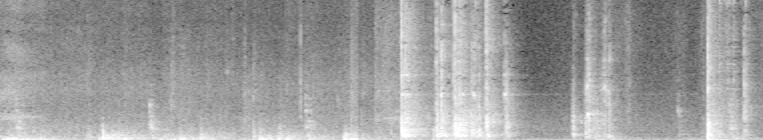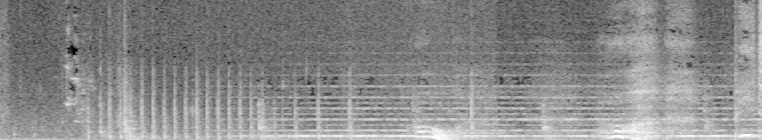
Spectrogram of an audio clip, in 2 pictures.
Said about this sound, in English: I'll have to open the back door and let in the moonlight.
